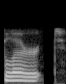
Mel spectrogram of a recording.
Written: blurt

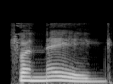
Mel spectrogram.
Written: fainaiguer

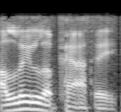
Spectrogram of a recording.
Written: allelopathy

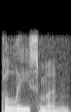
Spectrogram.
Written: policeman

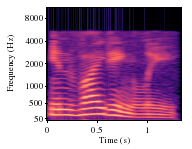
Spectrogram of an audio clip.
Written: invitingly

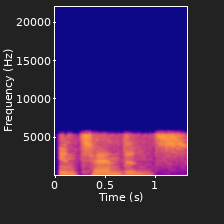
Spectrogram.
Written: intendance

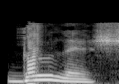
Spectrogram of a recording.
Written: ghoulishness

